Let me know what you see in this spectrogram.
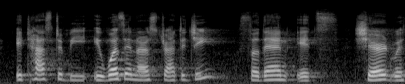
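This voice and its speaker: A woman speaks with a Japanese accent and a fairly even intonation. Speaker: NGO representative. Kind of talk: panel discussion.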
